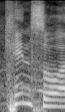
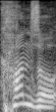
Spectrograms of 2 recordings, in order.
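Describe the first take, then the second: First: The name rhymes with pencil. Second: The name does not rhyme with pencil. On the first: The speaker calls it right. "as in a Kensel, like a pencil" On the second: The speaker calls it wrong. "it's not Kunzel"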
